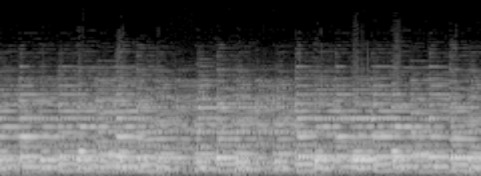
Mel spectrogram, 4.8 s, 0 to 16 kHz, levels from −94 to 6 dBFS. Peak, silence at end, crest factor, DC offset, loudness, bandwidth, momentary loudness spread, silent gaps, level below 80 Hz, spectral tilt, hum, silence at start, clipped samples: -6 dBFS; 0 s; 10 dB; 0.1%; -17 LUFS; 6.2 kHz; 4 LU; none; -46 dBFS; -9 dB/octave; none; 0 s; under 0.1%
